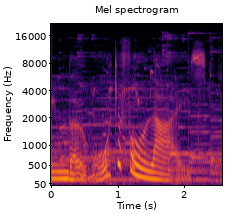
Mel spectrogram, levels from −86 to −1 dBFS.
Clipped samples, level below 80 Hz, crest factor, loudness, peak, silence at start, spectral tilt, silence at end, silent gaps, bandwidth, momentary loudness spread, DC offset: under 0.1%; -60 dBFS; 14 dB; -27 LUFS; -12 dBFS; 0 s; -6 dB/octave; 0 s; none; 17.5 kHz; 9 LU; under 0.1%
